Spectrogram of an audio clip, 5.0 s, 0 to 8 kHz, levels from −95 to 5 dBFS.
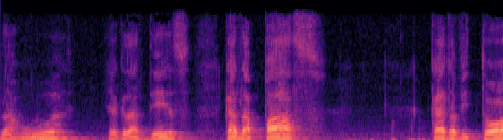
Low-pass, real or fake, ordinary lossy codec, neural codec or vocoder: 7.2 kHz; real; none; none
